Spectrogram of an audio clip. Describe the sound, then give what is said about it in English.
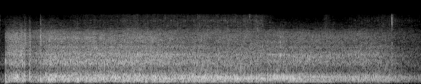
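A life-size model steam locomotive, built for a Mission: Impossible film stunt with Tom Cruise, crashes off the end of the line over a disused quarry in the Peak District, Britain, filmed by helicopters. A loud, unbroken roar of rumbling and crackling noise lasts about four seconds and eases slightly at the end, with no voices. “This was the moment a steam locomotive hurtled towards the end of the line over a disused quarry in the Peak District.”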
